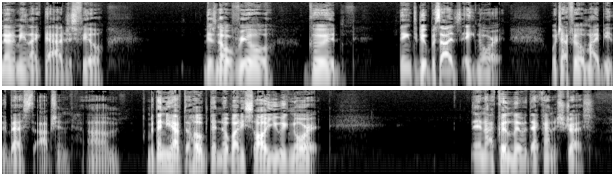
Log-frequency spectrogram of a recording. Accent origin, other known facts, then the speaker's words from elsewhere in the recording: Maryland, United States; Because I grew up in Maryland.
